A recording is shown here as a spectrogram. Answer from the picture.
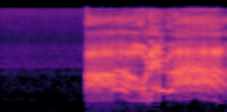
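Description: An anime character shouting "I've had enough!" in Japanese: a loud, strained yell that breaks in about a second in after a near-silent pause.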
